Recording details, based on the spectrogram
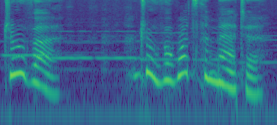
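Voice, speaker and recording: A woman acting a gentle, worried mother queen in a puppet show. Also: sits high, very animated, measured pace, faint music behind.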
